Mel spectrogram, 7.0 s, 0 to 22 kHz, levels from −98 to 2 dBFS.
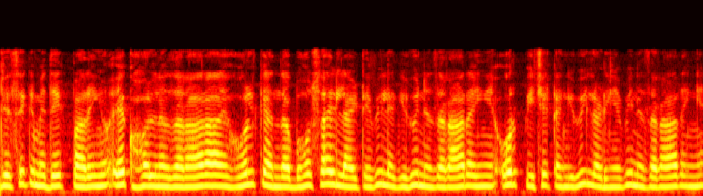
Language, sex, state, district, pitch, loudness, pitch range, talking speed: Hindi, female, Bihar, Katihar, 215 Hz, -16 LUFS, 200-230 Hz, 335 wpm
